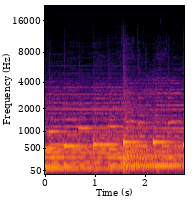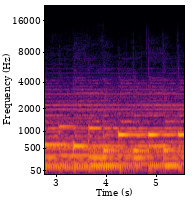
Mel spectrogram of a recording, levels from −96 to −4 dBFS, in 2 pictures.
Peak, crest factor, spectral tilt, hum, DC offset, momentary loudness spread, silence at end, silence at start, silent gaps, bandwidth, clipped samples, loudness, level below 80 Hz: -12 dBFS; 14 dB; -8.5 dB/octave; none; under 0.1%; 5 LU; 0 s; 0 s; none; 8 kHz; under 0.1%; -27 LUFS; -54 dBFS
